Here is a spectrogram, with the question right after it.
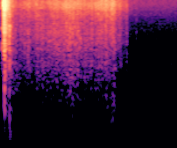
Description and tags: Slide on cloth with snap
